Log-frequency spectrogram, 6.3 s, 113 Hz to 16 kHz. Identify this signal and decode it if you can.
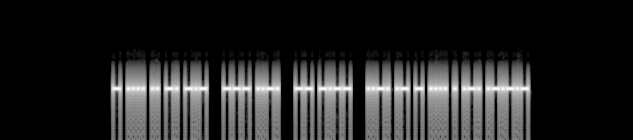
Morse code, heard as a keyed tone, about 50 wpm, 700 Hz. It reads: THINK OF MY FATHER.
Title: Sentences from Top 300 Words 50wpm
